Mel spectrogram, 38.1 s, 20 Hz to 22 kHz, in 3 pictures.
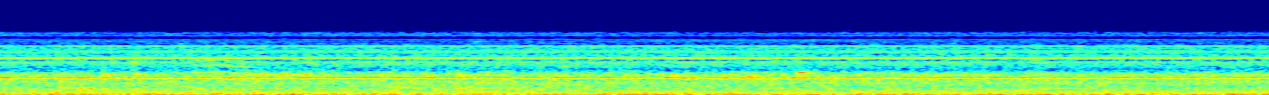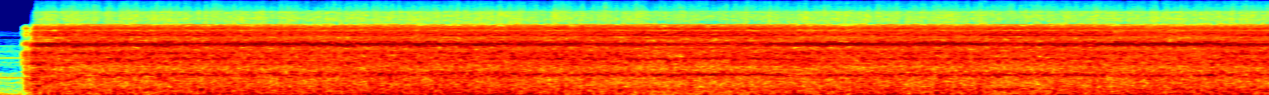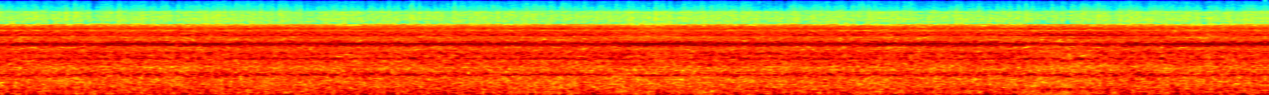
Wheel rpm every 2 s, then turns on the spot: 0, 0, 0, 0, 0, 0, 80, 230, 220, 230, 220, 220, 210, 240, 230, 230, 230, 230, 220.
none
